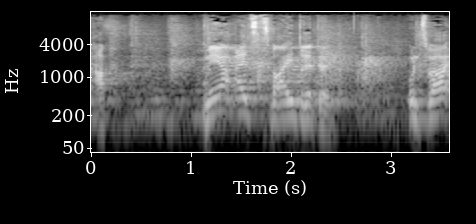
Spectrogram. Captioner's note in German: Beifall CDU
